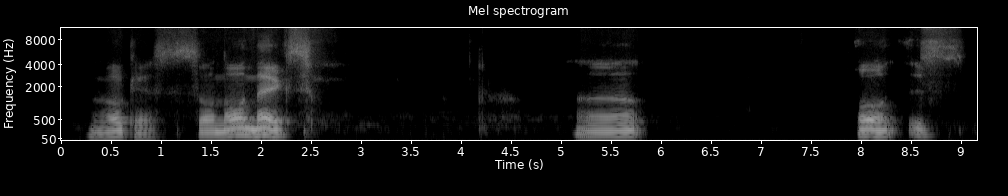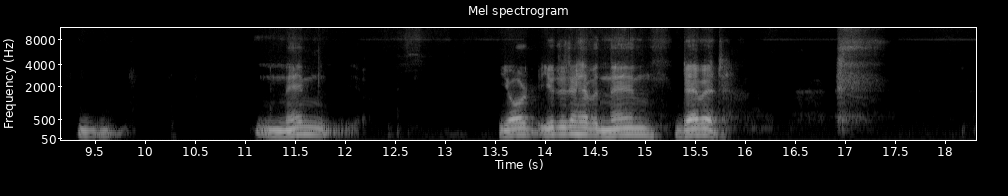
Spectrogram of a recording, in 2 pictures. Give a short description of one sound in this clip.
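A man speaks calmly through an online call, in bursts with pauses.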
